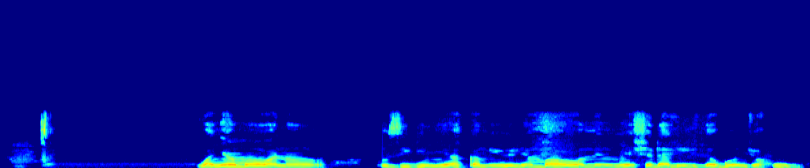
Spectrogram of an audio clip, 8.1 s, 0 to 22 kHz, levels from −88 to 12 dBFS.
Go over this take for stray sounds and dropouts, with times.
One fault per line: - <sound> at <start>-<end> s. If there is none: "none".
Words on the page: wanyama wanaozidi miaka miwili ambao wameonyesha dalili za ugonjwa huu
none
